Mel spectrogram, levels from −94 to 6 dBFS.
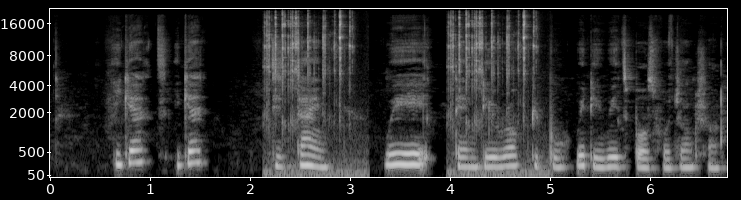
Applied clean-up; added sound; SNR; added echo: none; Keys jangling; 3 dB; none.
